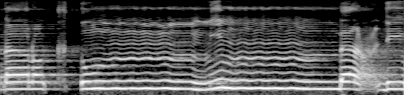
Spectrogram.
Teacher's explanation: mim sukun bertemu mim namanya bacaan idgham mimi ya, masuk ke huruf mim berikutnya dan ditahan selama 3 harokat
